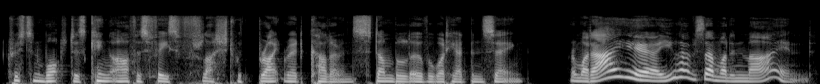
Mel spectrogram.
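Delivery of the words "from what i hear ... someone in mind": higher sly knight voice, grinning; teasing Kay. Acted. Sir Kay ribbing Arthur about his lady, high and sly. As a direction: lean in with a knowing tease. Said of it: "Kay carried on".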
